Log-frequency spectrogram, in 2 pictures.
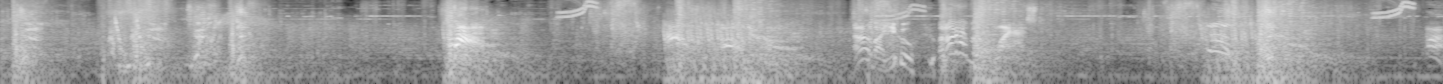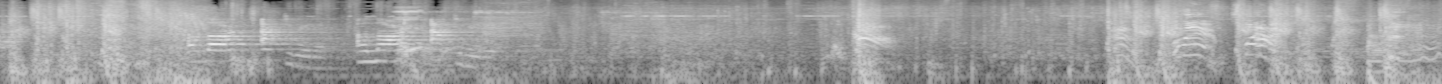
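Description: Punches and kicks land with heavy thuds in a fight.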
